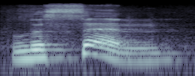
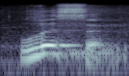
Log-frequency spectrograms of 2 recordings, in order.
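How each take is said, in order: First: The stress is on the second syllable. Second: The stress is on the first syllable. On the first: The speaker calls it wrong. "It's not listen" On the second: The speaker calls it right. "You put more stress on the li than the sen"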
